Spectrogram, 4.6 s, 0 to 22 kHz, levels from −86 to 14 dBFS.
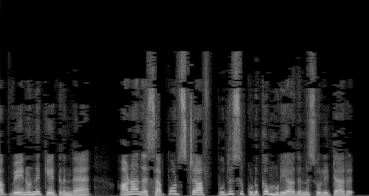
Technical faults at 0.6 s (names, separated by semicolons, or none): transcoding between lossy codecs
